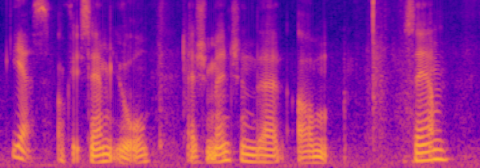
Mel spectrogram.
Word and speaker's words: Yule: And am I pronouncing it correctly? Yes. Okay, Sam Yule.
